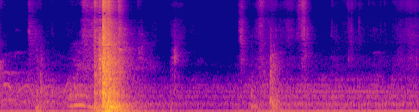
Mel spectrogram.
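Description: A car door slammed shut once, about a second in, over a steady low hum.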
